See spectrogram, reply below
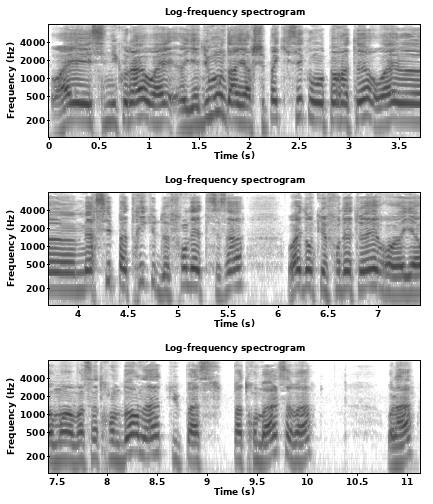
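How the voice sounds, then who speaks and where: High-voiced Frenchman chatting, dry sound. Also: fairly quick, no echo. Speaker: amateur CB radio operator. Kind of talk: casual, friendly radio chat. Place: outdoors on high ground at the radio operator's own end.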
